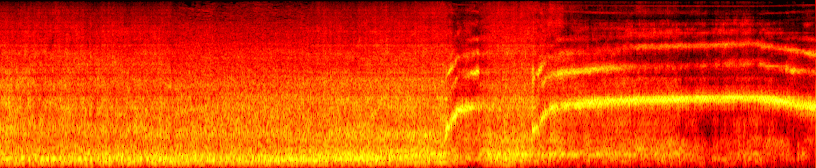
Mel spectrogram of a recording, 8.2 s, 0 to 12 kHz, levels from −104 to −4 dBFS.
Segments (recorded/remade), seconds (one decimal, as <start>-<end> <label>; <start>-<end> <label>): 0.0-1.8 remade; 1.8-3.1 recorded; 3.1-8.2 remade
